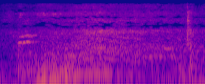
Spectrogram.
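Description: Small hatchback's engine revving under load as the car, stuck in a snowbank, tries to drive out; the revs swell about half a second in and then slowly ease off. A single sharp click near the end.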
